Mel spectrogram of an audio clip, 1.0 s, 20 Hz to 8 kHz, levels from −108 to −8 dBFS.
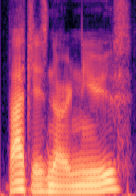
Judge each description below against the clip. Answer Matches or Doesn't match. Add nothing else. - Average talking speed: Doesn't match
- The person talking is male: Matches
